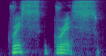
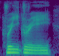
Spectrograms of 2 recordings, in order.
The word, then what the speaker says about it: gris: I'll say this as it's written, gris. So gris, pronounced gree, is Cajun, which means to curse someone, frequently used in jest. So where he says, "Whoo, that big ma deuce sure put the gree on them robots," is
